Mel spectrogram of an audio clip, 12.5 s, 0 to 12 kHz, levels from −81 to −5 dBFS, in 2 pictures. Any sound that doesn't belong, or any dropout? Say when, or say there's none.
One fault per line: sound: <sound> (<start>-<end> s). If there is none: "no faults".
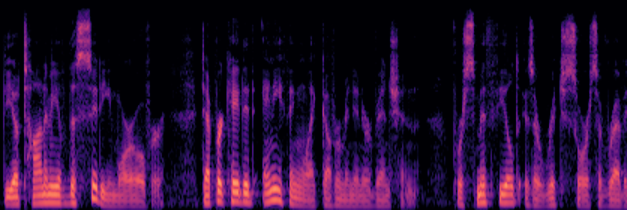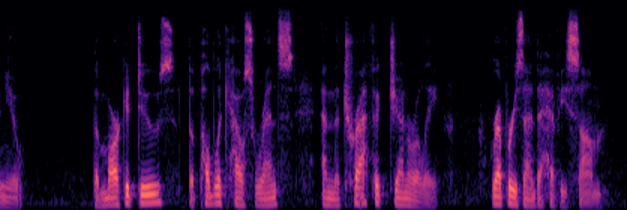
no faults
